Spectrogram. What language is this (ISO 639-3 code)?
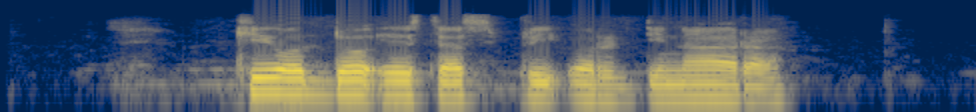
epo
